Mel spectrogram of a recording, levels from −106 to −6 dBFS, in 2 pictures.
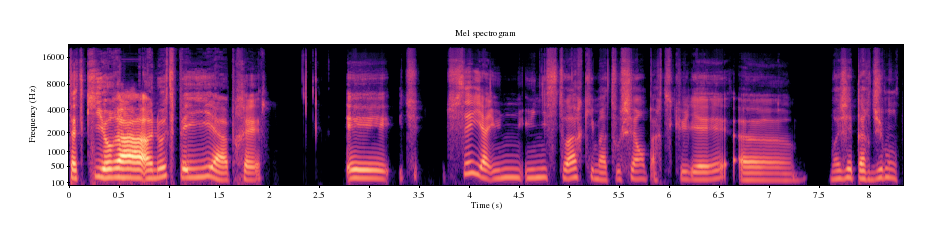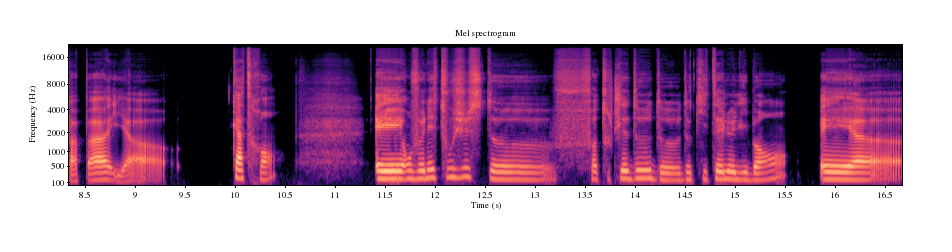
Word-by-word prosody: peut-être 195 Hz, -1 st, +3 dB
qu'il 230 Hz, -, -1 dB
y -, -, +8 dB
aura 210 Hz, -1 st, +12 dB
un 195 Hz, +1 st, +4 dB
autre 225 Hz, +3 st, -1 dB
pays 215 Hz, +3 st, -1 dB
après 160 Hz, +1 st, -1 dB, 0.9 s
et 195 Hz, -2 st, -1 dB
et -, -, -25 dB
tu -, -, -12 dB, 0.3 s
tu -, -, -9 dB
sais, 300 Hz, -, -3 dB
il -, -, -5 dB
y 225 Hz, -, 0 dB
a 200 Hz, -, 0 dB
une 210 Hz, +4 st, -11 dB
une 205 Hz, +2 st, -11 dB
histoire 205 Hz, -1 st, -5 dB
qui 200 Hz, -, -15 dB
m'a 160 Hz, -2 st, -10 dB
touchée 180 Hz, +2 st, -6 dB
en 180 Hz, 0 st, -8 dB
particulier, 170 Hz, +1 st, -8 dB
heu, 155 Hz, -1 st, -7 dB, 0.4 s
moi, 180 Hz, +1 st, -13 dB
j'ai 205 Hz, +3 st, -5 dB
perdu 190 Hz, +1 st, -6 dB
mon 205 Hz, -3 st, -14 dB
papa 155 Hz, +3 st, -2 dB
il -, -, -13 dB
y -, -, -9 dB
a -, -, -8 dB, 0.7 s
4 195 Hz, -5 st, 0 dB
ans 160 Hz, -, -8 dB, 1.0 s
et 180 Hz, 0 st, +5 dB
on -, -, -5 dB
venait 185 Hz, +2 st, -4 dB
tout 220 Hz, +2 st, -7 dB
juste, 215 Hz, -3 st, -5 dB
heu, 165 Hz, -2 st, -8 dB
enfin, 175 Hz, -, -11 dB
toutes -, -, -9 dB
les 185 Hz, -1 st, -1 dB
2 195 Hz, +1 st, -4 dB
de 155 Hz, -4 st, -9 dB
de 165 Hz, +2 st, -12 dB
quitter 175 Hz, +1 st, -6 dB
le 180 Hz, -, -3 dB
Liban 165 Hz, +2 st, -7 dB, 0.3 s
et 170 Hz, -1 st, +1 dB
heu 165 Hz, -, -2 dB
180 Hz, 185 wpm, -24 LUFS, 165-205 Hz, 1.0 s, aura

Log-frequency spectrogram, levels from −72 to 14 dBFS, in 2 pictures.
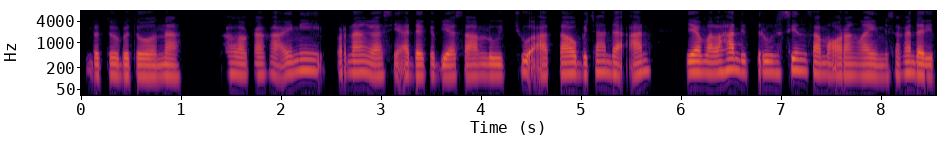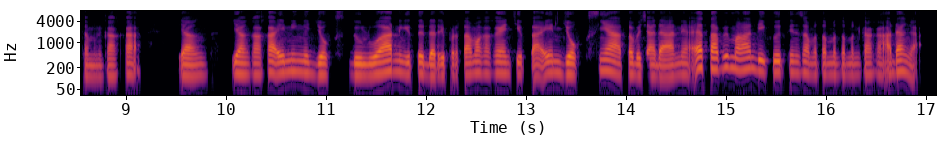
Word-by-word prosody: Betul 125 Hz, -1 st, -4 dB
betul. 120 Hz, -1 st, 0 dB
Nah, 120 Hz, -1 st, 0 dB, 0.4 s
kalau 135 Hz, -2 st, -4 dB
Kakak 130 Hz, -1 st, -3 dB
ini 170 Hz, +2 st, -4 dB
pernah 155 Hz, -2 st, -1 dB
enggak 125 Hz, -2 st, -2 dB
sih, -, -, -6 dB
ada 125 Hz, -1 st, 0 dB
kebiasaan 125 Hz, 0 st, -2 dB
lucu 125 Hz, +4 st, -3 dB
atau 140 Hz, +2 st, 0 dB
bercandaan, 140 Hz, +1 st, -2 dB, 0.3 s
yang 155 Hz, 0 st, +3 dB
malahan 155 Hz, +5 st, +2 dB
diterusin 155 Hz, +2 st, -3 dB
sama 140 Hz, -3 st, 0 dB
orang 130 Hz, 0 st, 0 dB
lain, 125 Hz, -1 st, -1 dB
misalkan 130 Hz, +5 st, -4 dB
dari 130 Hz, -2 st, +3 dB
temen 120 Hz, -1 st, -5 dB
Kakak, 120 Hz, +1 st, -1 dB, 0.4 s
yang 125 Hz, +1 st, +2 dB, 0.2 s
yang 140 Hz, -2 st, +2 dB
Kakak 135 Hz, +1 st, +4 dB
ini 160 Hz, +1 st, -2 dB
nge-jokes 135 Hz, -2 st, -1 dB
duluan 135 Hz, +4 st, +5 dB
gitu, 140 Hz, 0 st, 0 dB
dari 125 Hz, 0 st, +4 dB
pertama 135 Hz, +3 st, 0 dB
Kakak 145 Hz, +1 st, -2 dB
yang 140 Hz, -, -12 dB
ciptain 145 Hz, +1 st, 0 dB
jokes-nya 145 Hz, +4 st, +2 dB
atau 135 Hz, +1 st, 0 dB
becandaannya, 125 Hz, +1 st, +2 dB
eh, 200 Hz, +1 st, +6 dB
tapi 195 Hz, +2 st, +4 dB
malah 185 Hz, +1 st, +3 dB
diikutin 155 Hz, -2 st, -1 dB
sama 135 Hz, -3 st, -1 dB
temen-temen 130 Hz, -1 st, -4 dB
Kakak, 135 Hz, 0 st, -2 dB
ada 160 Hz, -, +3 dB
enggak? -, -, -6 dB
135 Hz, 170 wpm, -23 LUFS, 125-150 Hz, 0.4 s, eh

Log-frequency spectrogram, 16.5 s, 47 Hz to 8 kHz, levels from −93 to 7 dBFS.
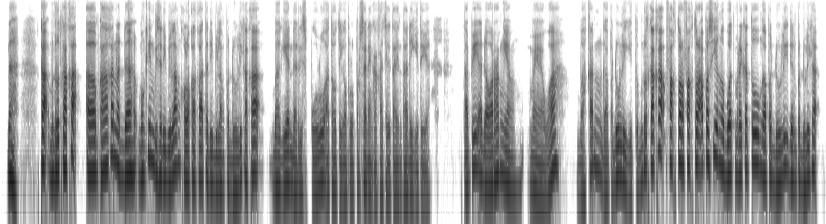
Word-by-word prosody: Nah, 130 Hz, -9 st, +4 dB, 0.4 s
Kak, -, -, +5 dB
menurut 155 Hz, +4 st, +3 dB
Kakak, 170 Hz, -2 st, +4 dB, 0.2 s
eee, 155 Hz, 0 st, +7 dB
Kakak 165 Hz, +2 st, +2 dB
kan -, -, +1 dB
ada, 150 Hz, 0 st, +5 dB
mungkin 145 Hz, +9 st, 0 dB
bisa 140 Hz, -1 st, +1 dB
dibilang 130 Hz, +7 st, +2 dB
kalau 130 Hz, -9 st, 0 dB
Kakak 130 Hz, +1 st, -1 dB
tadi 120 Hz, -3 st, -2 dB
bilang 115 Hz, -1 st, -2 dB
peduli 105 Hz, +2 st, -4 dB
Kakak, 150 Hz, +4 st, 0 dB
bagian 115 Hz, -2 st, -1 dB
dari 100 Hz, -2 st, -4 dB
10 110 Hz, +6 st, -3 dB
atau 105 Hz, 0 st, -5 dB
30% 95 Hz, +2 st, -6 dB
yang, 95 Hz, -3 st, -7 dB
Kakak 90 Hz, +2 st, -7 dB
ceritain 90 Hz, -1 st, -7 dB
tadi 95 Hz, 0 st, -5 dB
gitu 80 Hz, -1 st, -9 dB
ya. -, -, -14 dB, 0.7 s
Tapi 145 Hz, +11 st, -2 dB
ada 120 Hz, -3 st, 0 dB
orang 140 Hz, +6 st, +1 dB
yang 120 Hz, -4 st, -1 dB, 0.3 s
mewah 110 Hz, -, -2 dB, 0.3 s
bahkan 100 Hz, -, -5 dB
enggak 100 Hz, -5 st, -6 dB
peduli 125 Hz, -7 st, -1 dB
gitu. 105 Hz, +3 st, -10 dB
Menurut 170 Hz, +6 st, -2 dB
Kakak, 235 Hz, +7 st, +3 dB
faktor-faktor 185 Hz, -1 st, +2 dB
apa 190 Hz, +3 st, +3 dB
sih 225 Hz, +4 st, +1 dB
yang 205 Hz, -, 0 dB
ngebuat 155 Hz, -1 st, +2 dB
mereka 150 Hz, +2 st, -1 dB
tuh 185 Hz, +1 st, +2 dB
enggak 145 Hz, -4 st, +1 dB
peduli 130 Hz, +7 st, -1 dB
dan 135 Hz, -3 st, -1 dB
peduli, 125 Hz, -1 st, -1 dB
Kak? 160 Hz, -2 st, -2 dB
130 Hz, 185 wpm, -20 LUFS, 110-160 Hz, 0.7 s, eee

